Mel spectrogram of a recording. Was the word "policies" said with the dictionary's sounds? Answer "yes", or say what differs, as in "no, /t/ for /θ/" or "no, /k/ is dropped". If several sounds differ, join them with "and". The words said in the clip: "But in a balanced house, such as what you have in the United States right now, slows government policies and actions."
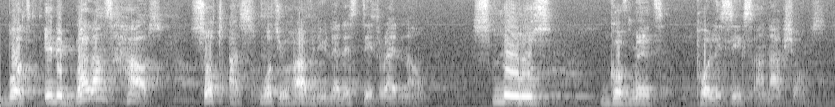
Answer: no, /s/ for /z/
